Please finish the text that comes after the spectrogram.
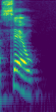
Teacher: Tem o ditongo de som aberto, você acentua.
